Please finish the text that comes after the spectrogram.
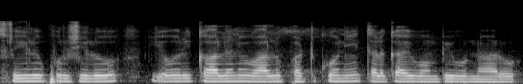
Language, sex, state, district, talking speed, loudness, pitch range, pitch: Telugu, male, Telangana, Mahabubabad, 105 wpm, -17 LUFS, 130-140 Hz, 135 Hz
